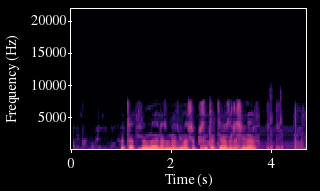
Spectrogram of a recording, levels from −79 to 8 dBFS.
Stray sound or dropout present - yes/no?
yes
